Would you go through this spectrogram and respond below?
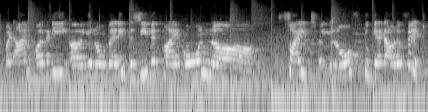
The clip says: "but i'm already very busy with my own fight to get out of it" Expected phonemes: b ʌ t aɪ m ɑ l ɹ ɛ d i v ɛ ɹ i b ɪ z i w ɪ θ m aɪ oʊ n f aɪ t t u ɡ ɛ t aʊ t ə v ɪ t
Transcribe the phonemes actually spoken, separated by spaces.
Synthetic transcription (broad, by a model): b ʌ t aɪ m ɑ l ɹ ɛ d i v ɛ ɹ i b ɪ z i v ɪ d m aɪ oʊ n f aɪ t t u ɡ ɛ t aʊ t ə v ɪ t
